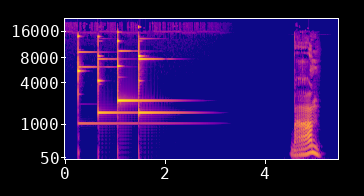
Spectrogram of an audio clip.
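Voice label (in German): "brumm", German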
